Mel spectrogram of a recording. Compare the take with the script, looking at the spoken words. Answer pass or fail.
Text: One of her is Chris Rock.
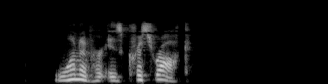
pass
